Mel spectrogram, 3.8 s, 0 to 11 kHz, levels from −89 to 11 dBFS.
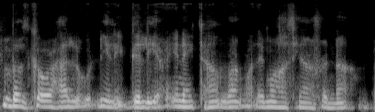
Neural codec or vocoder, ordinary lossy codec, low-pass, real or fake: codec, 24 kHz, 0.9 kbps, WavTokenizer, small release; none; 9.9 kHz; fake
